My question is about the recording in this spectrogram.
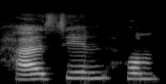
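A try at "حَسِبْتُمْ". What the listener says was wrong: Hasinhum. Bukan. Titik satu di bawah. Bawah. Ba. Naik. Titiknya naik ke atas nun. Naik. Ingat-ingat jangan sampai lupa. Hasibatum ya. Jangan hasintun ya.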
